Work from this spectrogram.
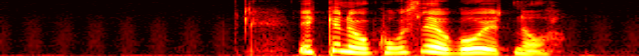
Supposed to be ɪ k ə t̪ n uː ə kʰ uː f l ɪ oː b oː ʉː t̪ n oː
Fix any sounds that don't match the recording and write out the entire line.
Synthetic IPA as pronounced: ɪ k ə n uː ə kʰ uː s l ɪ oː ɡ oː ʉː t̪ n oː

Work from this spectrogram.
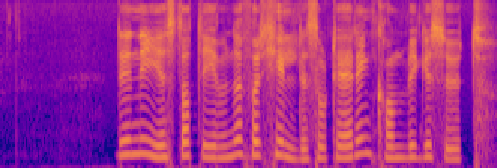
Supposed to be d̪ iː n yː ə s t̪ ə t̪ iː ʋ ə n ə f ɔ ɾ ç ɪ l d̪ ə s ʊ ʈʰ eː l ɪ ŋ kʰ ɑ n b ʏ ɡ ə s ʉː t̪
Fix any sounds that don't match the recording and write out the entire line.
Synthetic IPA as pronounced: d̪ iː n yː ə s t̪ ɑ t̪ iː ʋ ə n ə f ɔ ɾ ç ɪ l d̪ ə s ʊ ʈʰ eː ɾ ɪ ŋ kʰ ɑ n b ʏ ɡ ə s ʉː t̪

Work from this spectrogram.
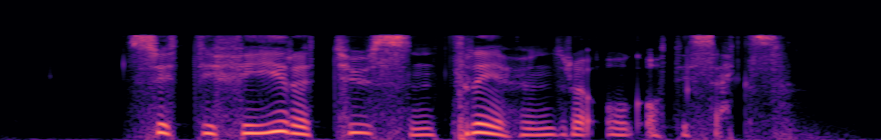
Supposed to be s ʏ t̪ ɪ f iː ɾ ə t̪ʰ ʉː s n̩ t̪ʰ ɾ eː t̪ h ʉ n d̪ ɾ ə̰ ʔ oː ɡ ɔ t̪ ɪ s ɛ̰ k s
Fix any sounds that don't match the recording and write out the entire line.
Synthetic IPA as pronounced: s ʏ t̪ ɪ f iː ɾ ə t̪ʰ ʉː s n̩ t̪ʰ ɾ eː h ʉ n d̪ ɾ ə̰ ʔ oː ɡ ɔ t̪ ɪ s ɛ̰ k s

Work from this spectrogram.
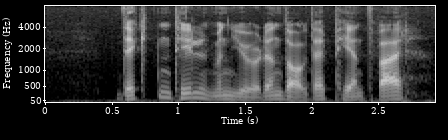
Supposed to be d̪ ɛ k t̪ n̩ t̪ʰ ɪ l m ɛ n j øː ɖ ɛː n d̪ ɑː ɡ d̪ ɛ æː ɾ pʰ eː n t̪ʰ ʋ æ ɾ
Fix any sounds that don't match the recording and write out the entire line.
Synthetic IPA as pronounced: d̪ ɛ k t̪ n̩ t̪ʰ ɪ l m ɛ n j øː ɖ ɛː n d̪ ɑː ɡ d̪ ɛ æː ɾ pʰ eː n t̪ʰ ʋ æː ɾ

